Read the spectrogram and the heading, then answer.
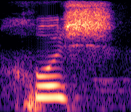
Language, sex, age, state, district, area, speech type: Urdu, female, 30-45, Uttar Pradesh, Lucknow, urban, read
